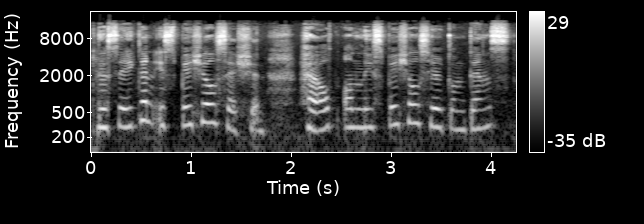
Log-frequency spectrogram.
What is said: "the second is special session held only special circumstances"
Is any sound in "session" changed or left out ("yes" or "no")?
no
